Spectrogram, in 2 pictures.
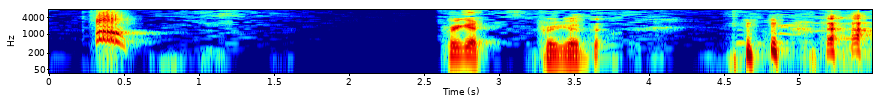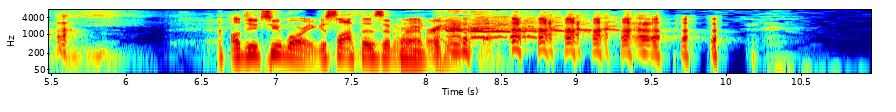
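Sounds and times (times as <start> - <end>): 
person imitating raven caw: 0.3 - 0.7
speech: 2.6 - 3.8, 4.6 - 5.8, 6.7 - 10.0
laughter: 4.6 - 5.9, 7.8 - 10.2.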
